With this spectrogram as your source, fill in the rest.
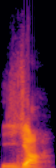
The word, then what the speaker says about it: Yah: And that's why when we are uh come back to the original how to read yod and hey it's yah. So let's put it back to the original.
